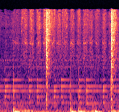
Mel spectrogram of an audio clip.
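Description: Small piece of sandpaper rubbed back and forth by hand, wet-sanding a painted model car part into a milky slurry, over background music with a beat.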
